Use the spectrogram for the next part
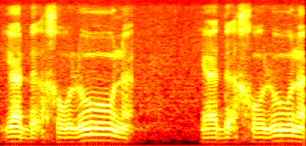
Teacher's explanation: ada huruf dal mati atau sukun, ini qalqalah sugro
